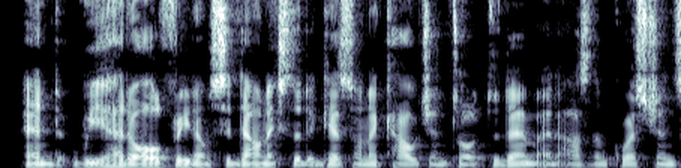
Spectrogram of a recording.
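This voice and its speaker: On a very clean recording with a silent background, a man with a Czech accent talks very fast in a fairly low, monotone, flat voice. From Czech Republic. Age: 30s. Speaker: bartender. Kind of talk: casual chat.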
